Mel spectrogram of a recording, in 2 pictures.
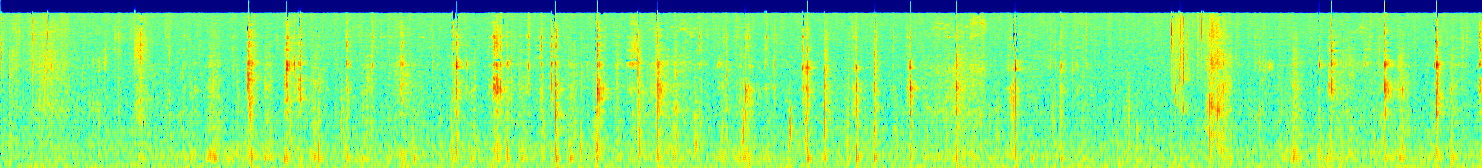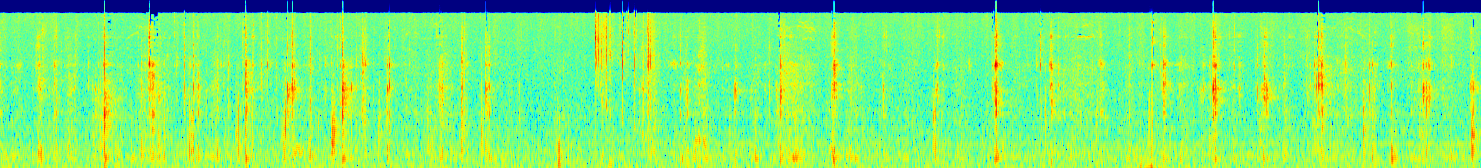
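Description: Macaron being bitten and chewed close to the microphone: light crisp crunches of the shell and soft, wet chewing, with two sharper bites partway through.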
